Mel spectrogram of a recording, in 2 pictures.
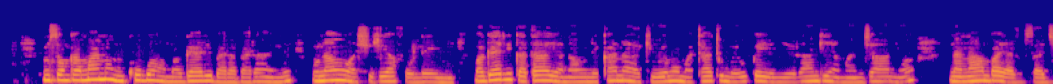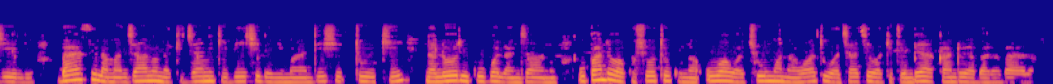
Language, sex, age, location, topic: Swahili, female, 18-24, Nairobi, government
